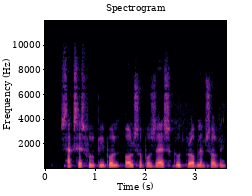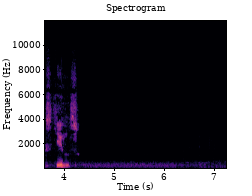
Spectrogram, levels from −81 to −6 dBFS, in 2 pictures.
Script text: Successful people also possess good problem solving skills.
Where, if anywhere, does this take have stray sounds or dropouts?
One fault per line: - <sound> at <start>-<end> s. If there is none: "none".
none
